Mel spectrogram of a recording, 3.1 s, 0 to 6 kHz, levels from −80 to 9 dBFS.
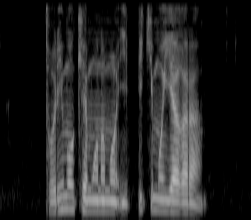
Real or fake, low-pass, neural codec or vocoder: real; 5.4 kHz; none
